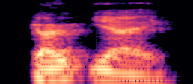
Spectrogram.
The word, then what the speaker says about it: Gotye: Well, I know we talked about this off air, but the one I thought of was Gotye or Gotye. Gotye. Gotye, thank you. I was trying to. How do you pronounce this?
